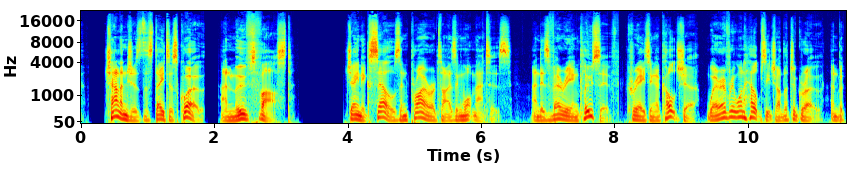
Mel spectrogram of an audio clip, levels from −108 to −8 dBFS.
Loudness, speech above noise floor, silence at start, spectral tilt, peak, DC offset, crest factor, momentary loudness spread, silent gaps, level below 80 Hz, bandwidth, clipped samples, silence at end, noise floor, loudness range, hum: -23 LUFS; over 67 dB; 0.4 s; -3.5 dB/octave; -4 dBFS; under 0.1%; 20 dB; 11 LU; 1.89-2.06 s, 3.32-3.94 s; -44 dBFS; over 20 kHz; under 0.1%; 0.05 s; under -90 dBFS; 2 LU; none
